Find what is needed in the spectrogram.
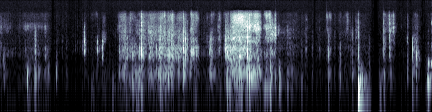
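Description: Faint rustling and crinkling from hands opening a cloth drawstring bag and drawing out what is inside, with one soft thump near the end.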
